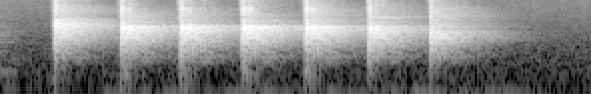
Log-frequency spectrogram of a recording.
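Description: A single person claps seven times in a steady, quick rhythm, each clap sharp and loud with a bright, harsh snap, the last one ringing out slightly as it fades.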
